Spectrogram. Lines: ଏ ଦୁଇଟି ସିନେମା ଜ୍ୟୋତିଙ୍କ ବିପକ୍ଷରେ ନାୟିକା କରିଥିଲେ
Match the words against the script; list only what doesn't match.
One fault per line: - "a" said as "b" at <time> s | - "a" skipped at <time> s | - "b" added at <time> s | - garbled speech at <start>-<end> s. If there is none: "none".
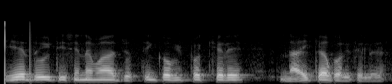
none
